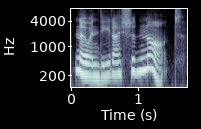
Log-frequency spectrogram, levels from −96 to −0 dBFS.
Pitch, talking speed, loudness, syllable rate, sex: 225 Hz, 170 wpm, -17 LUFS, 3.7 syllables/s, female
